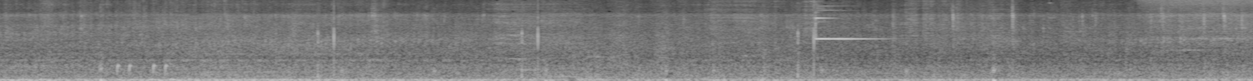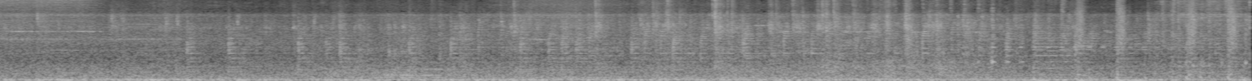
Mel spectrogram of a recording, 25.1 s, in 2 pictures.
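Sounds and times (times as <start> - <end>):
wagons clicking and knocking: 0.0 - 11.3, 14.0 - 25.0
freight train rumbling past: 0.0 - 25.0
high-pitched train squeal: 4.9 - 6.3, 11.3 - 14.5.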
